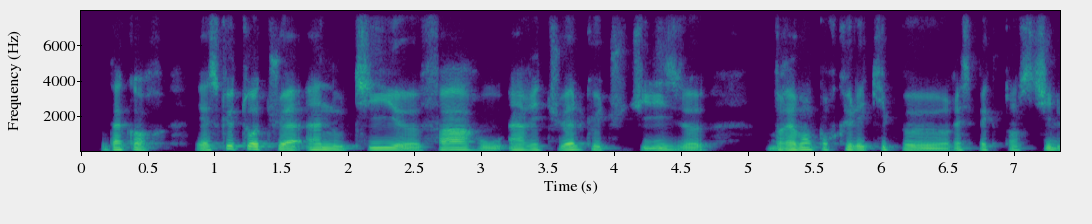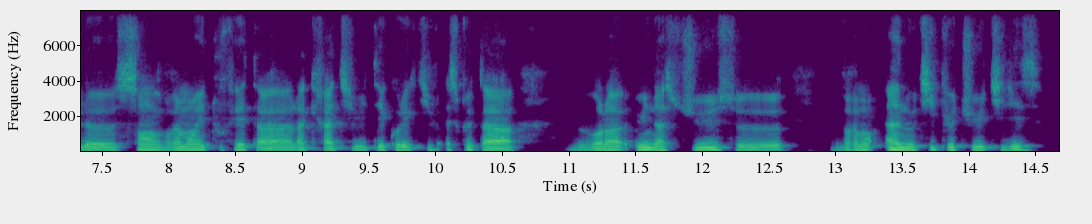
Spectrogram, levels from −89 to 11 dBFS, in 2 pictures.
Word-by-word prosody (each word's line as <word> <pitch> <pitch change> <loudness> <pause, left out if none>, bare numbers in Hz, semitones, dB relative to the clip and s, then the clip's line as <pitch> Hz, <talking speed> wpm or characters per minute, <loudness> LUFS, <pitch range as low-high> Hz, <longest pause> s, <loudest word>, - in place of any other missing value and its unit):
D'accord - - -1 0.2
et 95 - +3
est-ce 95 - 0
que - - +4
toi 150 -2 +5
tu 145 -7 +2
as 100 - +4
un 110 -1 +4
outil, 110 +4 +2
heu, 85 -2 +2
phare 110 +2 +2
ou 90 0 -3
un 100 0 +2
rituel 100 +2 +2
que 100 - -6
tu 90 0 -8
utilises, 100 +1 -3
heu, 85 -1 -2 0.4
vraiment 100 +6 +3
pour 110 -1 -6
que 110 - 0
l'équipe, 100 +2 -2
heu, 90 -2 +2
respecte 90 +4 -5
ton 95 - -5
style, 95 +2 -2
heu, 85 -2 +1
sans 100 +4 0
vraiment 95 +3 0
étouffer 100 +2 -3
ta 85 -1 +1
la 85 - -1
créativité 90 +1 -4
collective? 95 +3 -3
Est-ce - - -8
que - - -4
tu 110 -3 -2
as, 85 -1 +4 0.4
voilà, 90 +5 +1
une 110 -1 +4
astuce, 110 +4 -1
heu, 85 -2 -2 0.3
vraiment 95 +4 -2
un 110 -2 +6
outil 105 +4 -1
que 110 - -3
tu 100 -1 -4
utilises? 100 +3 -3
95 Hz, 195 wpm, -22 LUFS, 90-105 Hz, 0.4 s, un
